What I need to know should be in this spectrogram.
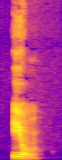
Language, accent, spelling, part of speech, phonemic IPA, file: French, France, éon, noun, /e.ɔ̃/, LL-Q150 (fra)-éon.wav
- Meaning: eon (longest time period used in geology)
